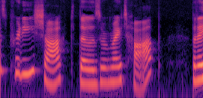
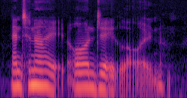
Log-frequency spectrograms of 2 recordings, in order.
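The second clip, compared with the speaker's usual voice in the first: slow, breathy TV narration voice; 5 semitones lower, 8 dB quieter than usual. Trying to do the Dateline host's voice: Keith Morrison voice. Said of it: "I'm trying to do his voice".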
